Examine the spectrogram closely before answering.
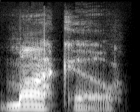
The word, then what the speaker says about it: Mako: Yeah, Mako.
